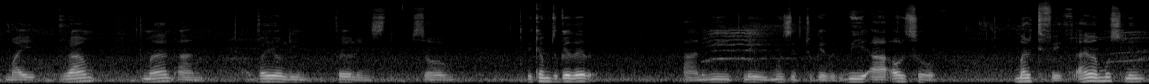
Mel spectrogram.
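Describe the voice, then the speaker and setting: A man from Somalia, a musician being interviewed, speaking softly with frequent pauses and restarts. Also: mid-range voice, noisy background. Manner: soft-spoken, halting, with frequent ums and repeats. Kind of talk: casual conversation.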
